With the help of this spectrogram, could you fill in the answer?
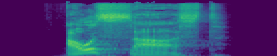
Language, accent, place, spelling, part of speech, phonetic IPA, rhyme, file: German, Germany, Berlin, aussahst, verb, [ˈaʊ̯sˌzaːst], -aʊ̯szaːst, De-aussahst.ogg
- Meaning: second-person singular dependent preterite of aussehen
